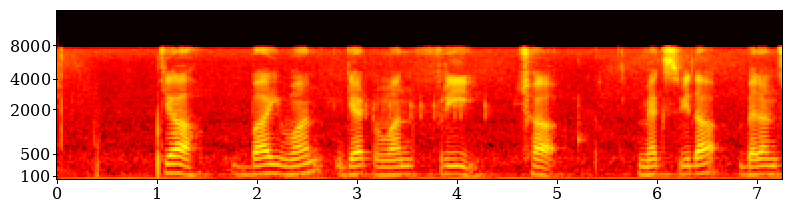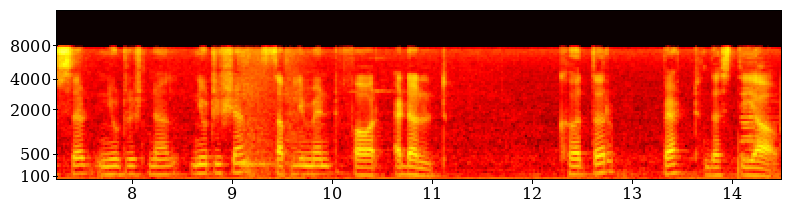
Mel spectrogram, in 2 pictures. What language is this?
Kashmiri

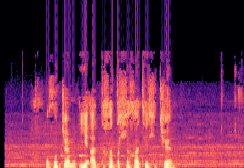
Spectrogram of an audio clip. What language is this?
Kabardian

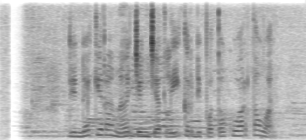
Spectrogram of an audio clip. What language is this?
Sundanese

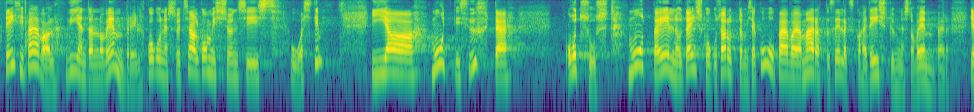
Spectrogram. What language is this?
Estonian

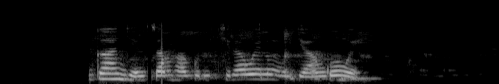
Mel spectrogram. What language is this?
Kinyarwanda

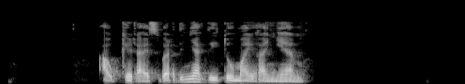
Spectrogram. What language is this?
Basque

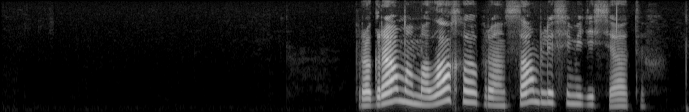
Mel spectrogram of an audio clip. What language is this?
Russian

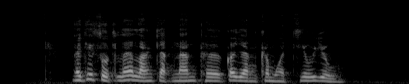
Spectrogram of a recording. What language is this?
Thai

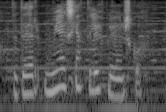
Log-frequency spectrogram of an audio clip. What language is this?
Icelandic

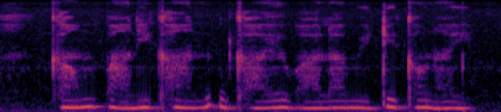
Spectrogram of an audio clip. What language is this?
Magahi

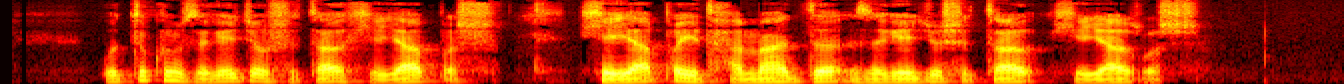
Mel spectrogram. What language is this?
Kabardian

